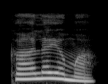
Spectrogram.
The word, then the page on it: ಕಾಳಯಮ: kāḷayama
